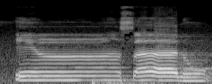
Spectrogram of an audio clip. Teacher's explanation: سین الف زبر سا الف مدہ ہے، اس کو ایک الف کی مقدار کھینچ کر پڑھیں گے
